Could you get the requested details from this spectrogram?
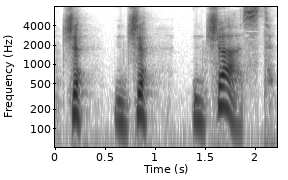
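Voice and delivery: "just" from a slow isolated "juh, juh", not "jee"; correct j sound. Shown as a demonstration. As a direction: say "juh" twice, then "just". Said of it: "前面不是读鸡".

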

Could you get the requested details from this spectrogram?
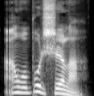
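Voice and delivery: put-on high, small child voice; child's voice. Xiaoming refusing his mother, high child voice. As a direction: refuse like a little kid.

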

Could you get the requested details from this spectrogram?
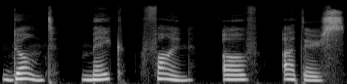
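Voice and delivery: slow, careful word-by-word reading; clear, deliberate teacher's model reading. Shown as a demonstration. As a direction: read it slowly for learners. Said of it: "好，慢读一遍".

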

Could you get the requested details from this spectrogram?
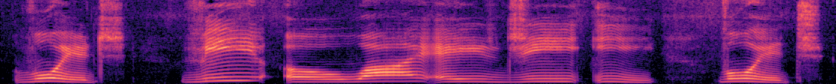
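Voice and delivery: slow letter-by-letter spelling. Shown as a demonstration. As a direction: spell each letter slowly for the class. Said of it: "第一个单词voyage".

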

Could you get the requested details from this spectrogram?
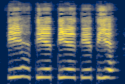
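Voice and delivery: high, repeated teasing calls of dad; calling out. Retold or imitated. Kid chasing a village boy down the street, calling out. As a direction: chase him and keep yelling dad.

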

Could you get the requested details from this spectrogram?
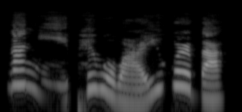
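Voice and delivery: happy. Acted. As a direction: ask the ant to play, delighted. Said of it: "萤火虫高兴地说".

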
